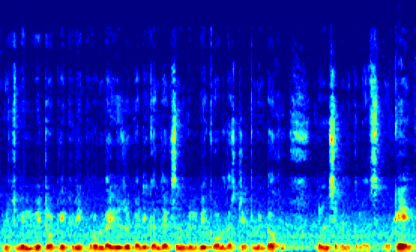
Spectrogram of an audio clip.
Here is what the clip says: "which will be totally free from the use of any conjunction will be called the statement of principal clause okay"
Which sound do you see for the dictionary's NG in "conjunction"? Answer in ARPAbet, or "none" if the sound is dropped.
none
